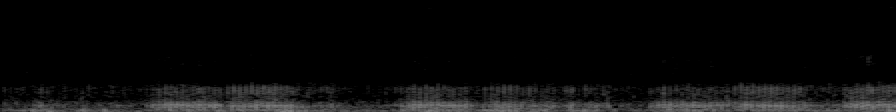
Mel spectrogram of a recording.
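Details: A young female Ragdoll cat purrs in a close, low rumble, its intensity surging and easing with each breath roughly every one to two seconds, nothing else audible.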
